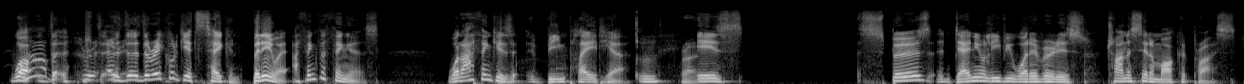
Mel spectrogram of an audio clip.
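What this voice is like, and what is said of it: English accent. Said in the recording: “With that accent, you have to stay in England.”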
